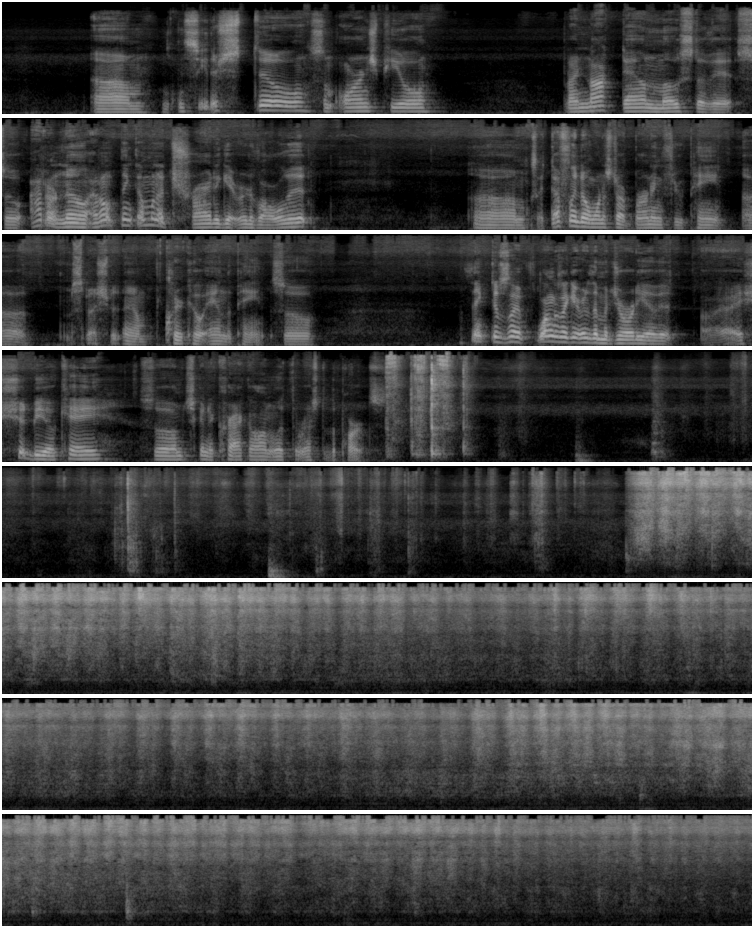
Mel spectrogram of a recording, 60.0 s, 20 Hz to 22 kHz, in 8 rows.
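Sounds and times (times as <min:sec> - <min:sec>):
sandpaper rubbing: 0:31.9 - 1:00.0.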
